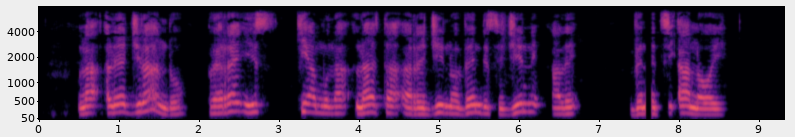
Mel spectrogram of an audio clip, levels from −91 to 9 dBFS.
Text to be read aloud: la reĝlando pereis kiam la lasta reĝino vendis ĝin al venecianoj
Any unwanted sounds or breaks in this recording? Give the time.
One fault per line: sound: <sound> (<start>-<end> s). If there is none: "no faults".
sound: dropout (7.6-7.7 s)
